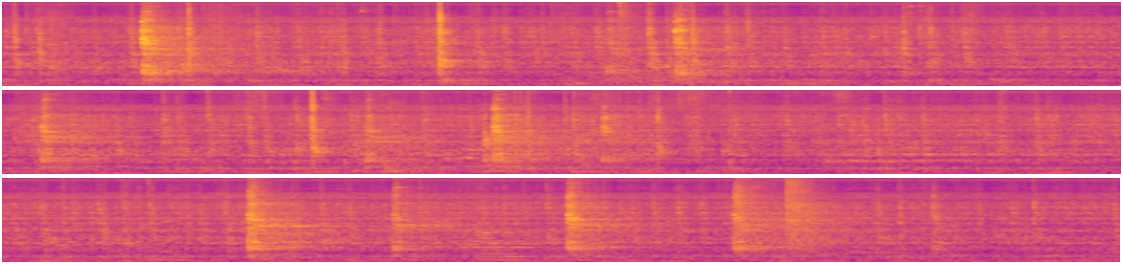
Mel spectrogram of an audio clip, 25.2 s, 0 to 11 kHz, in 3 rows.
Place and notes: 5454 S. South Shore Dr, Chicago, shoreland ballroom
shoreland ballroom, field, haunted, wind, metal, rattling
